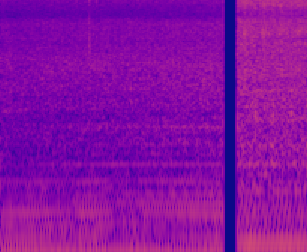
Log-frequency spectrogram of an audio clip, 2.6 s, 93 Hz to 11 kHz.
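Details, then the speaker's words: Honda Civic/CRX with swapped B18B1, first run after repinning jumper harness, coolant still bleeding, fan not yet on: even steady smooth low idle, no knocks or misses, no check engine light; runs smooth. "wait for all the bubbles to boil out of there but engine runs smooth and it sounds good"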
